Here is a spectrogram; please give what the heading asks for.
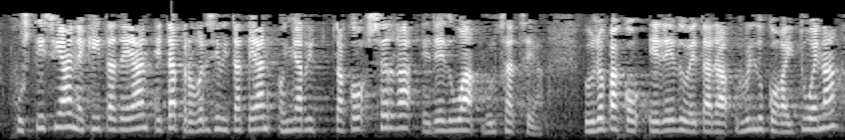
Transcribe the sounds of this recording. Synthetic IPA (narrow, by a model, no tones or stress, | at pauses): ʝust̪isiane̞kit̪at̪e̞ane̞t̪apɾo̞ɣ̞ɾe̞siβ̞it̪at̪e̞ano̞ɲarit̪ut̪ako̞se̞ɾɣae̞ɾe̞ð̞uaβult͡sat͡se̞a | e̞wɾo̞pako̞e̞ɾe̞ð̞ue̞t̪aɾaʔuɾβ̞ild̪uko̞ɣ̞ajt̪ue̞na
